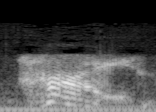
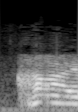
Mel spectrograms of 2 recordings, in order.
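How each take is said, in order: First: It is said in a forced whisper. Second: It is said in a normal voice.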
